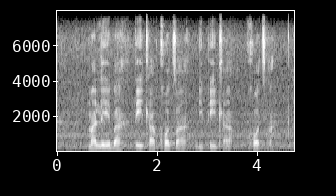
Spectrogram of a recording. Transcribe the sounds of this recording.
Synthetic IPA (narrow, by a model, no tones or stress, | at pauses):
malɪbatʼet͡ɬʼaq͡χʰɔt͡sʼa | ditʼet͡ɬʼa̰ | q͡χʰɔːt͡sʼa̰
